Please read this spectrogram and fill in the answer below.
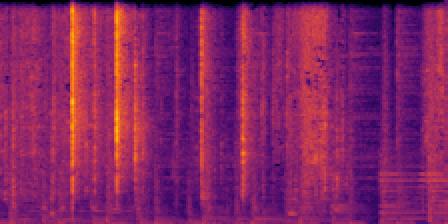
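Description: Background music with a steady beat, over crisp clicks and rustles of origami paper being folded and creased by hand, the sharpest two about a second in.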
